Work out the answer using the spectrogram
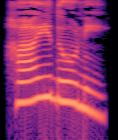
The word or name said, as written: ಹಾಯಿದೋಣಿ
